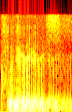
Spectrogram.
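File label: "clearance", male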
